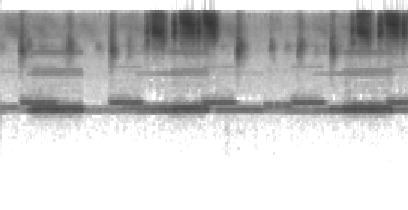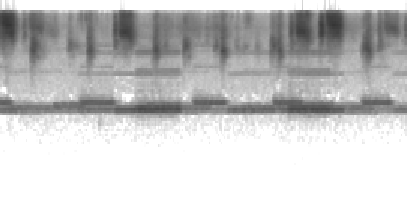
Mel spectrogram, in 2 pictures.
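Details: Crickets chirping in grass on a warm summer night in Bulgaria, surround microphone recording; steady high pulsing trill with overlapping callers, continuous chorus with slight rises and falls in loudness.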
